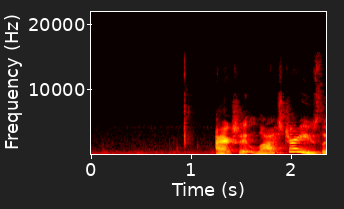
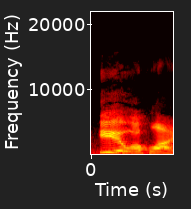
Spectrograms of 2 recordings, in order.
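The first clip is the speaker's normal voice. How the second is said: put-on higher, grossed-out child reaction; mock disgust; 4 semitones higher, 5 dB louder than usual. Kids reacting to a fly, mock disgust. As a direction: go up with a playful "ew".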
